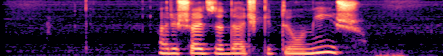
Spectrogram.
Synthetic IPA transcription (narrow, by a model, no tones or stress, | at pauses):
ɐɾʲɪʂatʲzɐd̪at͡ɕkʲɪt̪ɨʊmʲejɪʂ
